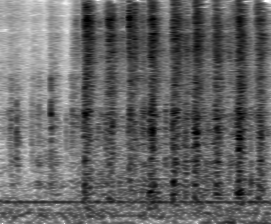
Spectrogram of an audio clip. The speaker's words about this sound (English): I only have two left in my bag. See if I can do this without spilling my dice again. The answer is decidedly no.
